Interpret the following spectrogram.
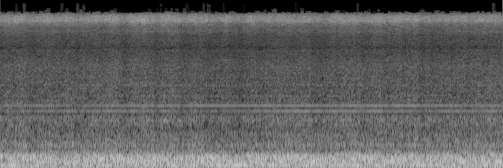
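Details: Mr. Heater Contractor Series forced-air heater (propane or diesel unit) just lit in a cold winter garage: deep steady roar with constant fan rush, no pulsing, sputter or misfire. Big heat, some flames poking out, may need adjusting. Burner and blower running normally.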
